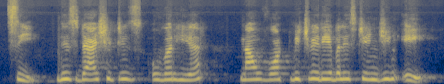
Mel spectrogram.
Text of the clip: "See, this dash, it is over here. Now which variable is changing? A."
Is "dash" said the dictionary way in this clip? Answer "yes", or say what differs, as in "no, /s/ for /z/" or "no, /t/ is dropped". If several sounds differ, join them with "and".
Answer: yes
